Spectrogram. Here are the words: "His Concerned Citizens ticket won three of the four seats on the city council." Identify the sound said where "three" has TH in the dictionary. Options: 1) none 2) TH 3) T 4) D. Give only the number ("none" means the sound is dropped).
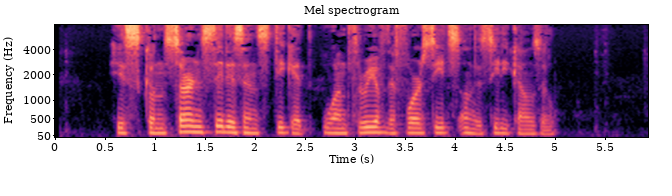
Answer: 2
